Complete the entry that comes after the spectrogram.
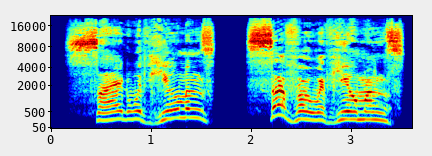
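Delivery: slow, stern royal declaration; shouting. A narrator's reading. Frog King threatens Mikey, a slow stern shout. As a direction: pronounce it like a threat. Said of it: "shouted Attila".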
